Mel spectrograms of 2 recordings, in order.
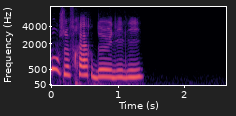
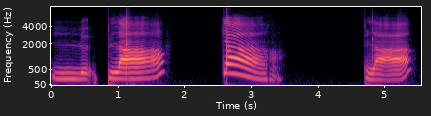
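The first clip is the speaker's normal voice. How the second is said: PLA and CAR loud, long, split by pauses; syllable by syllable; 3 semitones lower, 6 dB louder, much slower than usual. Shown as a demonstration. Teacher showing pupils the word placard, syllable by syllable. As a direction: break PLACARD into two stretched syllables. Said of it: "pour les syllabes".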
